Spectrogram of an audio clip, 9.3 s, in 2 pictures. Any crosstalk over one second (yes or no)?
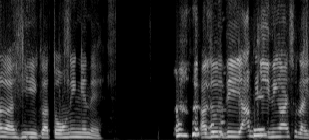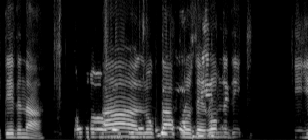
yes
